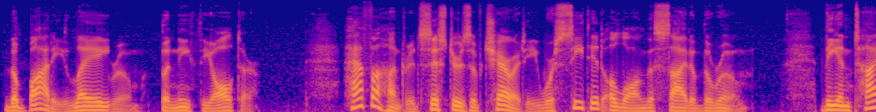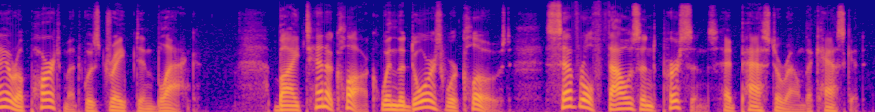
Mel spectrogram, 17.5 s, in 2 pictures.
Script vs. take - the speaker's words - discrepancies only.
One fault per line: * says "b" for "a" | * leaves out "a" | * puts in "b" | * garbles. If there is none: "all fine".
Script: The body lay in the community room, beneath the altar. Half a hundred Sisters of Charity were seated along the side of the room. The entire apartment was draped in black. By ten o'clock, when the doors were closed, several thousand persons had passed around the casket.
* leaves out "in the community"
